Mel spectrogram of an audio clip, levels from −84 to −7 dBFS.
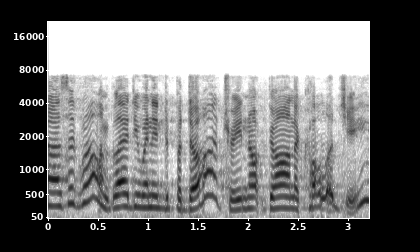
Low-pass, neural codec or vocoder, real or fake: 7.2 kHz; codec, 16 kHz, 16 kbps, FunCodec, trained on Chinese and English, 50 frames a second; fake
